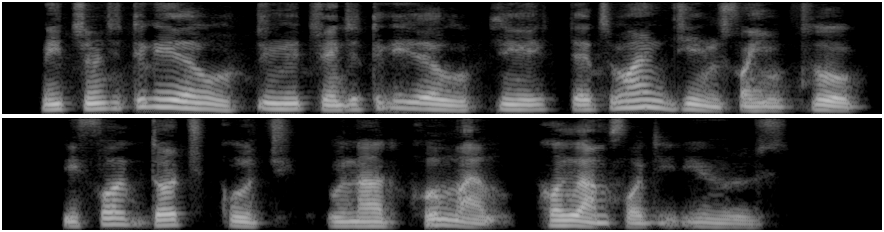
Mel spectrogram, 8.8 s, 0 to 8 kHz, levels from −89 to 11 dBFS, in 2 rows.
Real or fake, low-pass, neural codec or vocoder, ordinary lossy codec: fake; none; codec, 16 kHz, 1 kbps, FreqCodec, larger model; none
